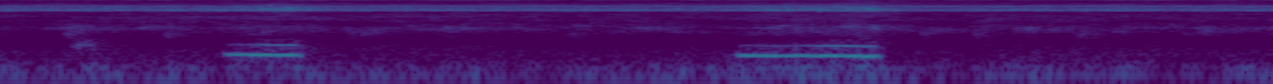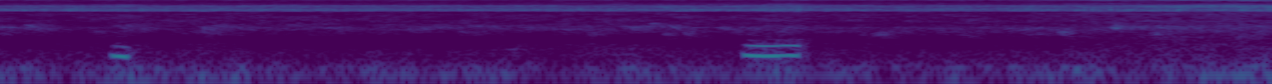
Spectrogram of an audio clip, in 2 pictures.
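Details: Sleeping rescue cat resting its head on an arm, snoring in whistled nasal tones: four separate snores of uneven length and spacing, the second the longest, over a soft low hum.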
